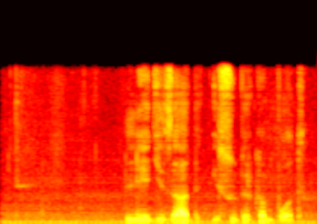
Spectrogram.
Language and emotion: Russian, neutral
